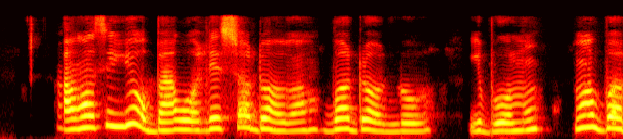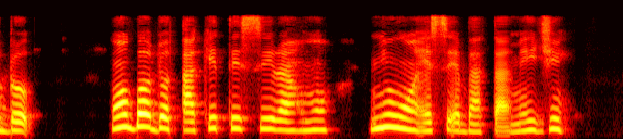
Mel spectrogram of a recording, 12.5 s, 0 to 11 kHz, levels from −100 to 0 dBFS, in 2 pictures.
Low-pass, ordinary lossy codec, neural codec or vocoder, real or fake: 7.2 kHz; none; codec, 16 kHz, 0.8 kbps, ZipCodec; fake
